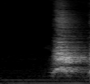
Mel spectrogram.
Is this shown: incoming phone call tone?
no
